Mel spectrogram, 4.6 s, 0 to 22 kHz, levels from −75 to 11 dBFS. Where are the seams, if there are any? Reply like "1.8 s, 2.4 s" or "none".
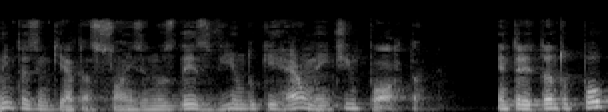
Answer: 3.6 s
